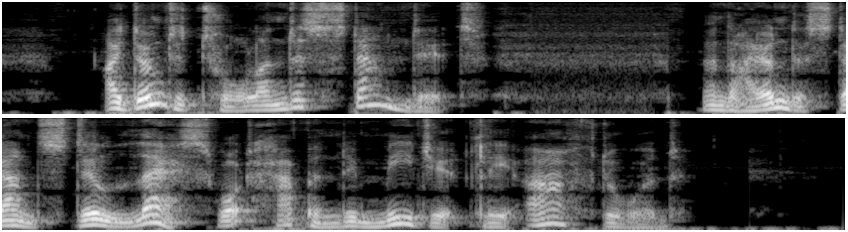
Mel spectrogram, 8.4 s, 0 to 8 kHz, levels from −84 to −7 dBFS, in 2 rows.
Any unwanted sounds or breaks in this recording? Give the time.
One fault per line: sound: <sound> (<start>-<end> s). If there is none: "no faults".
no faults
